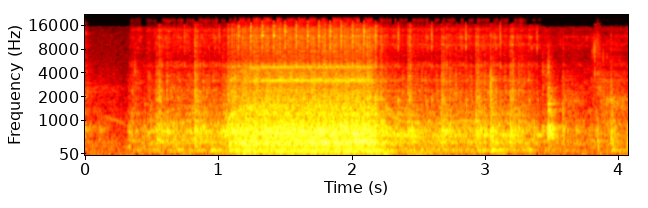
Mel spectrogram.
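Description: A sewing machine stitches a quilt seam, its motor whirring up into a steady, buzzing run for about a second before slowing and trailing off, close and clear with no voices.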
